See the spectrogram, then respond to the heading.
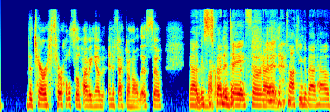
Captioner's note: laughs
